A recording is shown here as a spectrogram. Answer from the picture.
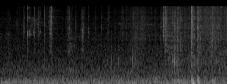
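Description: Faint scattered scrapes and ticks from a dog's claws on tree bark and her paws on dry leaf litter as she clambers down a branch to the ground. The sounds grow a little busier toward the end, with one sharper click just before it.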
